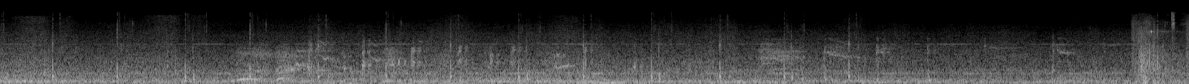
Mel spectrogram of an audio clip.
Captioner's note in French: Bruits d'une toux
